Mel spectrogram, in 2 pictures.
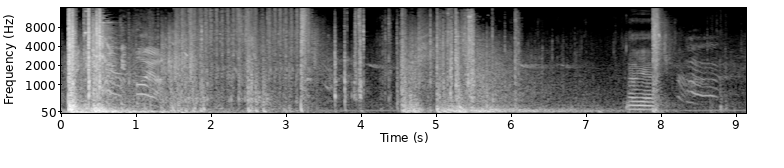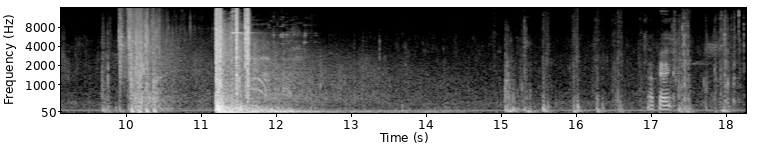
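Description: A rifle bolt clicks as it is cycled.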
